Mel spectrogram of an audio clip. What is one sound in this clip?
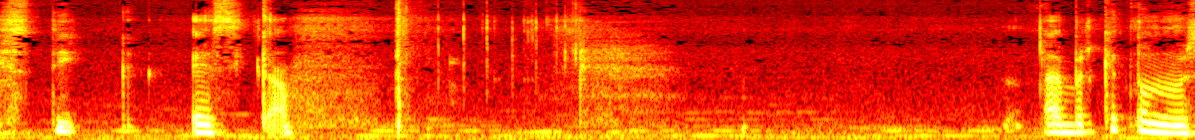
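A plastic lipstick cap clicks as it is pulled off and pushed back on.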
